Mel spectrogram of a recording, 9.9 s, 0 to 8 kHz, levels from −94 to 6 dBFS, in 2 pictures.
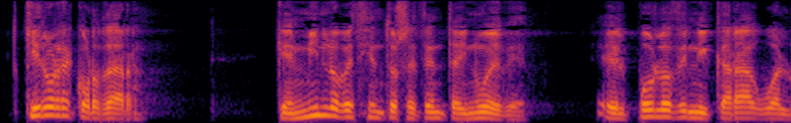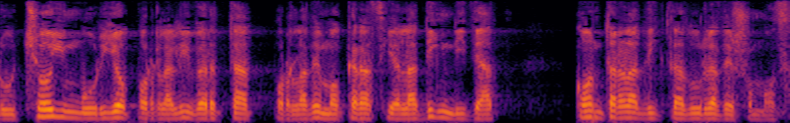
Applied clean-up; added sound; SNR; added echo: none; none; none; none.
